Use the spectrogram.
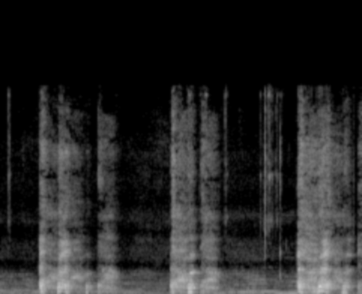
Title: Girl coughing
